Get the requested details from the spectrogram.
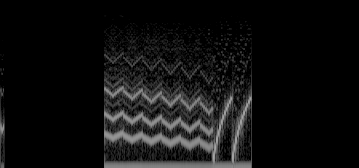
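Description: A jingle of wavering electronic tones plays and ends with quick rising blips.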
